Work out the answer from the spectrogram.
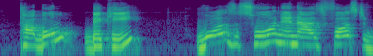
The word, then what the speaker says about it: Thabo Mbeki: Then Thabo Mbeki, this is the way you are going to pronounce it, ठीक है। Thabo Mbeki was sworn in as first deputy president।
